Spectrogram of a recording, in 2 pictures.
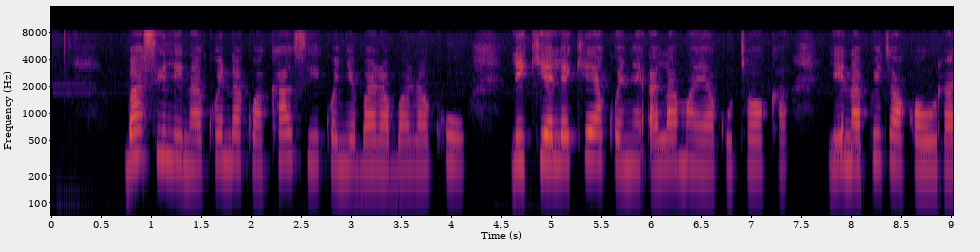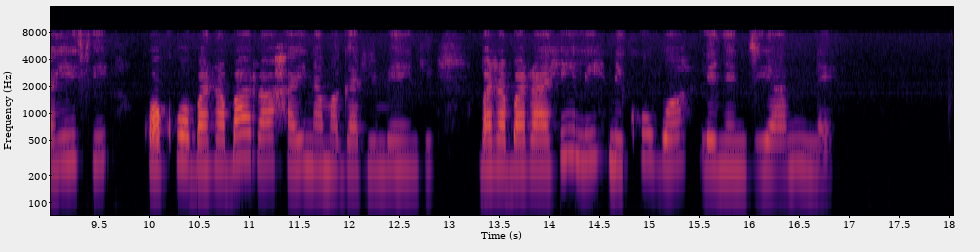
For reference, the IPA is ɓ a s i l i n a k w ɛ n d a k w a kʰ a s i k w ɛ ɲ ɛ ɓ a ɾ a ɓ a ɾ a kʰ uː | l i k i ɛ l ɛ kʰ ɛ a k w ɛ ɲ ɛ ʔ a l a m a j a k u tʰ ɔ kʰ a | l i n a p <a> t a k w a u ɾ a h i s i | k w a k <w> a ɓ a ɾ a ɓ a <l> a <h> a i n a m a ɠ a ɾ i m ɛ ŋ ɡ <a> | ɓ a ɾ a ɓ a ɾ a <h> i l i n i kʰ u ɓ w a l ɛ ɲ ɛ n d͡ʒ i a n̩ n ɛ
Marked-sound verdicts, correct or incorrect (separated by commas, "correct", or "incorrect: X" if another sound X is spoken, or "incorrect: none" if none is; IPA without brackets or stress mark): incorrect: i, incorrect: u, incorrect: ɾ, correct, incorrect: i, correct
